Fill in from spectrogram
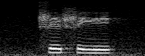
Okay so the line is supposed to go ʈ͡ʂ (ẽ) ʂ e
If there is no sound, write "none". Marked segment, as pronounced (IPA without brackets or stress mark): e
